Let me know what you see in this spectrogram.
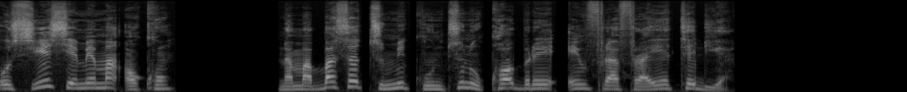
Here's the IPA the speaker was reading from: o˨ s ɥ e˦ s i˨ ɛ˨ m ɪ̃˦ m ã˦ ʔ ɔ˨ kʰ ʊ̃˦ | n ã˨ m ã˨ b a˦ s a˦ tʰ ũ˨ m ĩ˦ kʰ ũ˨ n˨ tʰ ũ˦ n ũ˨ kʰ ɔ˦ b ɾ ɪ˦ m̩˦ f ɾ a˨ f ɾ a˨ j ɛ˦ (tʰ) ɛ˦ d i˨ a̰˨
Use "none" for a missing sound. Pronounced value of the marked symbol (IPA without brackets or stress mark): tʰ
